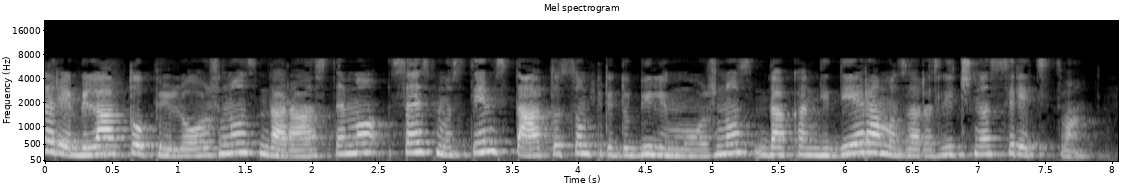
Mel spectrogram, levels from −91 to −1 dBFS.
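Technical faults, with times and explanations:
Throughout, AAC compression: the speech sounds dull and smeared, with nothing above 7 kHz and a warbling, fizzy edge on sibilants, which fits a low-bitrate AAC-LC encode, likely near 24 kbps. A spectrogram shows a flat ceiling at 7 kHz with patchy bands below.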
